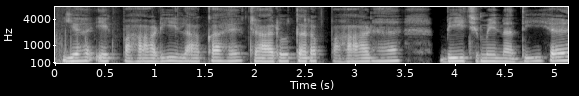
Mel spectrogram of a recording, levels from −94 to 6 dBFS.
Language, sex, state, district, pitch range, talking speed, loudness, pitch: Hindi, female, Chhattisgarh, Raipur, 165-185 Hz, 150 wpm, -19 LUFS, 175 Hz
